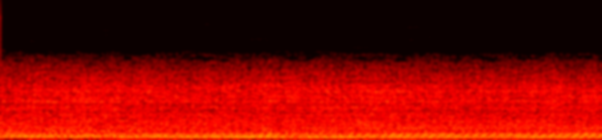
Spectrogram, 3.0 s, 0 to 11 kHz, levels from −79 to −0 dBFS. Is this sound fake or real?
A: fake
